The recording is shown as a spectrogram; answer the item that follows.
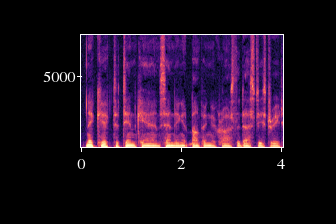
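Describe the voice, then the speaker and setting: Somewhat breathy and dramatic in tone, a man speaks at a moderate pace in a very deep, low pitch. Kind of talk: audiobook narration. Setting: audiobook sample. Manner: dramatic, storytelling delivery with character voices.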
